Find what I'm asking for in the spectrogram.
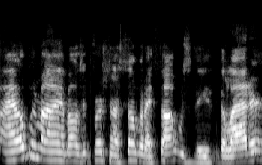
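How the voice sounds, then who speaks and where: With ordinary pitch variation, a raised, projected voice carries a bright, sharp tone. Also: man. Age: 50s. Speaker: TV morning show personality. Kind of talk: casual chat.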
